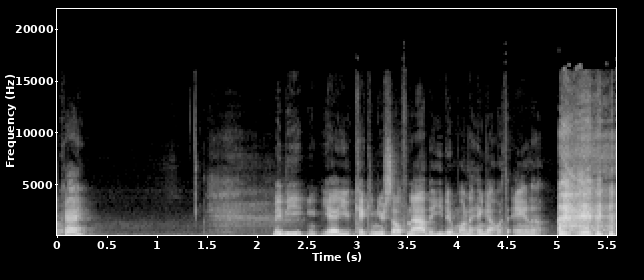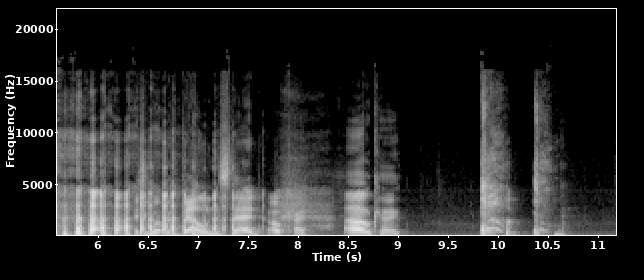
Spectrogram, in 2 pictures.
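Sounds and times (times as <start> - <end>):
speech: 0.0 - 0.4, 2.1 - 9.1
laughter: 5.0 - 7.9
woman coughing: 9.8 - 10.8.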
